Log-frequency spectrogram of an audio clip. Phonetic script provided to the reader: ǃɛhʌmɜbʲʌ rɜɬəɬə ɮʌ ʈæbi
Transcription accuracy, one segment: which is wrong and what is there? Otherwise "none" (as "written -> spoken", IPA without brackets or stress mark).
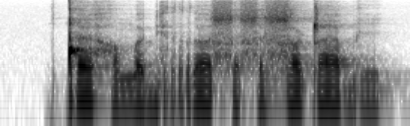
none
